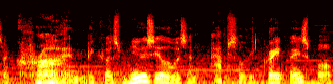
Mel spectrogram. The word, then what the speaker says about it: Musial: Musial. That's the way he pronounced Stan Musial's name.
